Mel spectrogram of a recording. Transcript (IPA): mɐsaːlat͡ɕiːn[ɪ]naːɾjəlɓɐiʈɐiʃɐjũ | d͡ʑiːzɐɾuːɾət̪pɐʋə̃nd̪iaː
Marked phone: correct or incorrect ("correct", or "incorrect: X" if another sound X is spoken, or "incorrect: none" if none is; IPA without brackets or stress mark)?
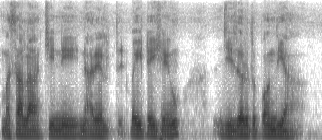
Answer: incorrect: i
